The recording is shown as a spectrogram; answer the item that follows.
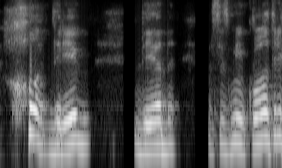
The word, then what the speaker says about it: Rhodrigo: Rodrigo, então se escreve RHO Drigo, né? Rodrigo Deda.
